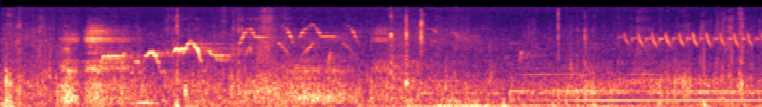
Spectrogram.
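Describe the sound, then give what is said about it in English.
Birds sing outdoors in the woods on the outskirts of a subdivision in Yukon, with clear warbling, up-and-down phrases followed by a rapid, even trill near the end, set against a steady background hum and a few soft low thumps. “Having the birds sing.”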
